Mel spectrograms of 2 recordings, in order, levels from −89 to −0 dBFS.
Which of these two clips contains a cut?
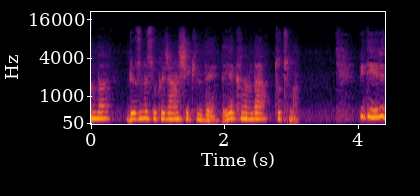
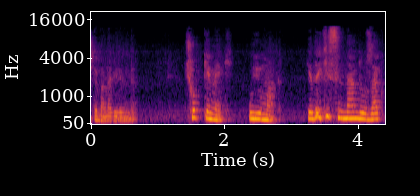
first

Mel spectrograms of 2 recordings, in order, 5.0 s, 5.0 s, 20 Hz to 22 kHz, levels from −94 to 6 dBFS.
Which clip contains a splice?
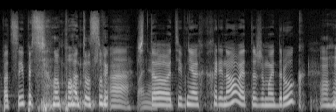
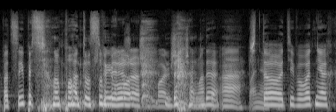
first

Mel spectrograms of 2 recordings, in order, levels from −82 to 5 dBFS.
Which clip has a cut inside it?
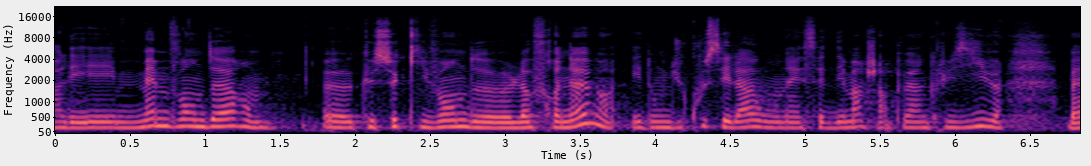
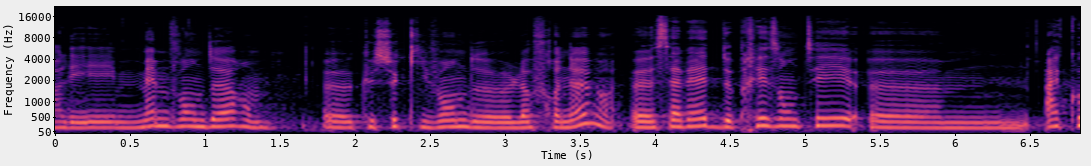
second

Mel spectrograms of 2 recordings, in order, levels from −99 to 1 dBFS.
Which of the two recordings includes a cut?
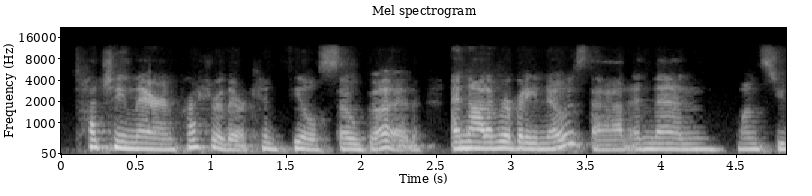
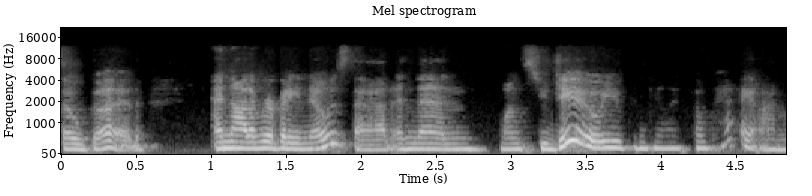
first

